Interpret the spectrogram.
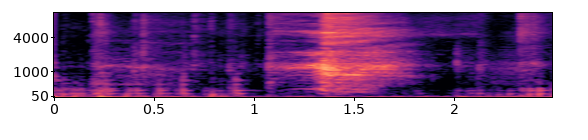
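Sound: coughing fit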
